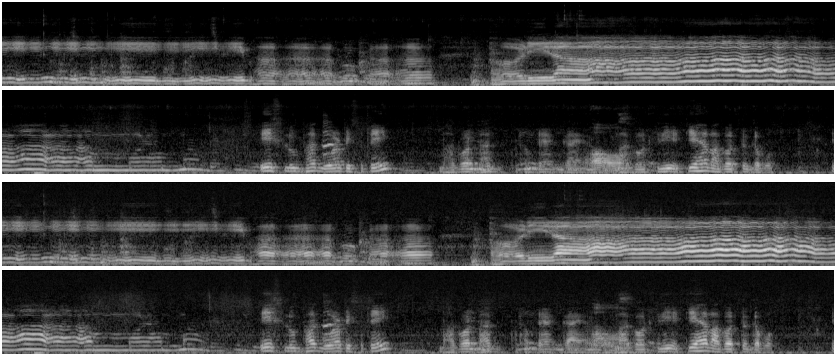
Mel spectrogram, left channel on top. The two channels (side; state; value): right; noise; hiss, 29 dB below the sound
